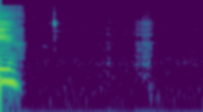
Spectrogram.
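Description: The end of a man's spoken word, then one faint short click about half a second in, then near silence.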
